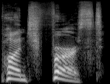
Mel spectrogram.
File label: Female Human Attack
